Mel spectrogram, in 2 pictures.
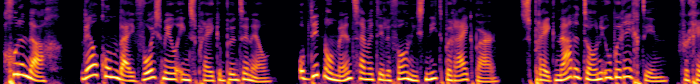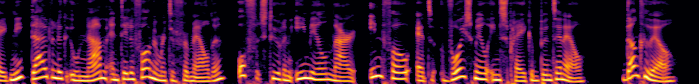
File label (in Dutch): Female Zakelijk, voicemail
